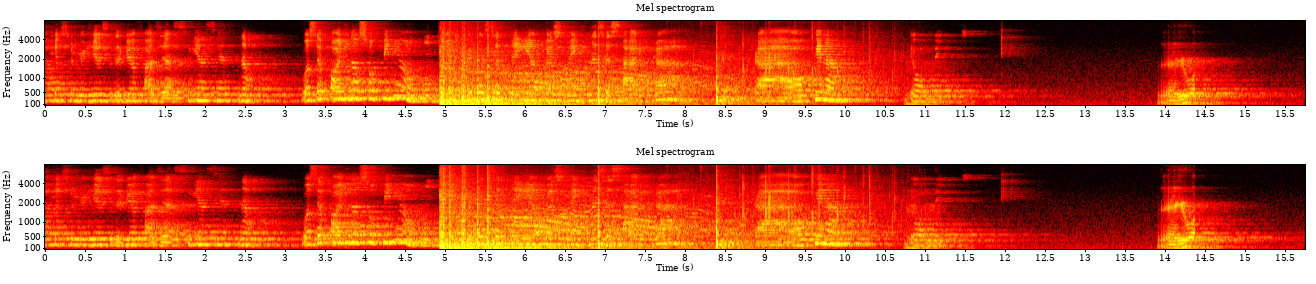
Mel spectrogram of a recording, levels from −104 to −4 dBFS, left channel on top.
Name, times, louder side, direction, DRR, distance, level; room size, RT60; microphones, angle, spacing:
voice 1, 0.0-2.6 3.2-8.0 8.9-10.0 10.8-11.2, left 1 dB, 80° left, 2.5 m, -33 dB
Crowd / Fireworks, 4.9-10.3 10.6-10.7, right 1 dB, 30° right, 1.2 m, -31 dB
voice 2, 10.7-11.3 13.9-14.4, right 2 dB, 45° right, 0.8 m, -35 dB
16.0 x 11.0 x 7.8 m
head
